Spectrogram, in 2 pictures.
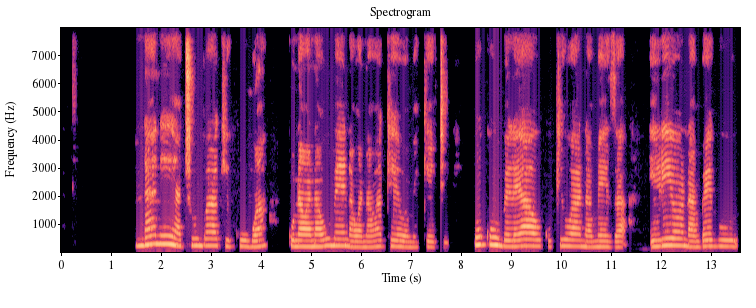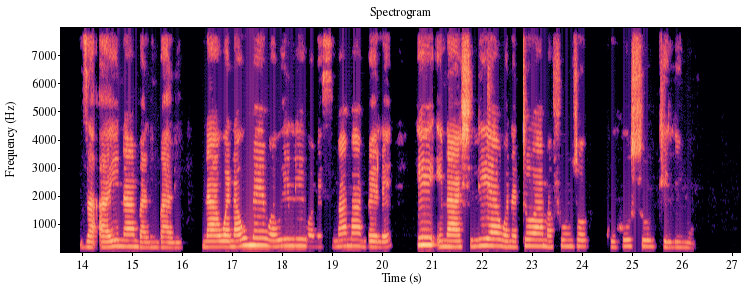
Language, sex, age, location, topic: Swahili, female, 25-35, Dar es Salaam, education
